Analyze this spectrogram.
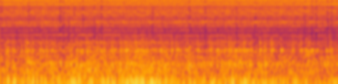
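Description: A vehicle's engine rumbles steadily as it drives along.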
